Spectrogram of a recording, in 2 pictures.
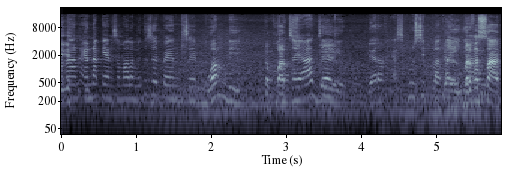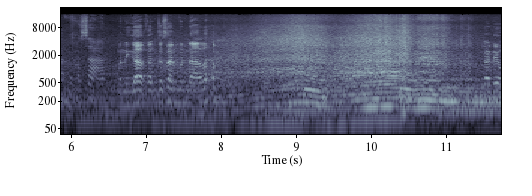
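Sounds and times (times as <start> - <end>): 
speech: 0.0 - 8.4, 9.0 - 9.6, 11.6 - 11.7
motorcycle engine revving through loud exhaust: 6.9 - 11.7.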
